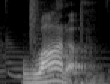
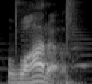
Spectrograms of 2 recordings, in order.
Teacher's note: In situations like these, Americans tend to pronounce it with a soft D sound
